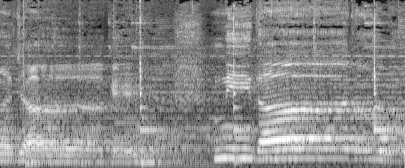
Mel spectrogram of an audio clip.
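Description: Male Indian classical singer's wordless, ornamented vocal line with rapid pitch turns, settling on a long held note about halfway through, over instrumental accompaniment.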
